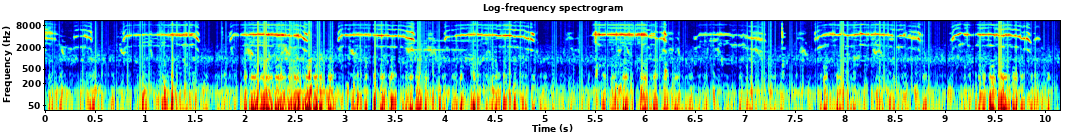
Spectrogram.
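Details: Breeding-season peregrine falcons in a nest box on the Museo de América, a juvenile from brood 2023 feeding siblings from brood 2024; loud, regular wailing arched calls roughly every second, with a deep background rumble and occasional knocks.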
